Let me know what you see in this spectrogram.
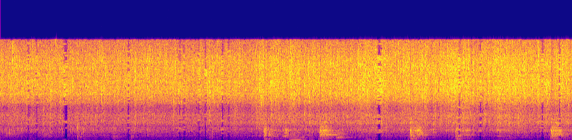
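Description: Rice, mixed vegetables and ham sizzling in a hot non-stick wok on medium-high heat, with a spoon scraping and tossing them. The steady frying hiss runs throughout. From about two and a half seconds in, it is broken by a series of quick stirring strokes.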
